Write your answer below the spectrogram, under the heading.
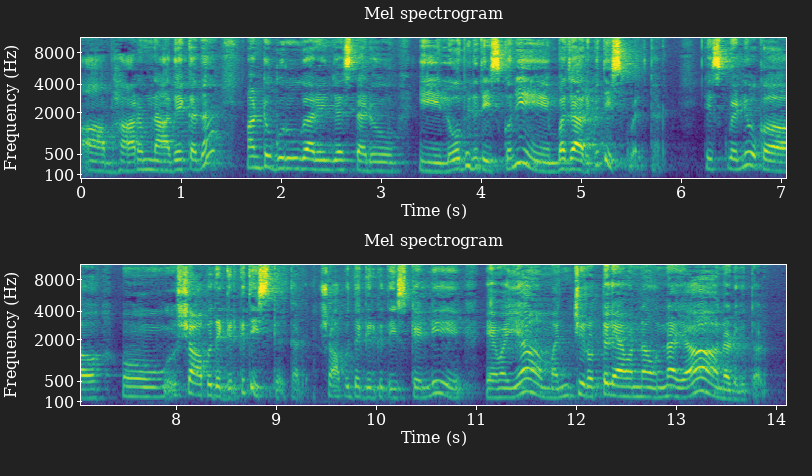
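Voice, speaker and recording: This woman's voice sits at a medium pitch with a dark, mellow tone. Her pitch varies an ordinary amount. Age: old. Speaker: storyteller. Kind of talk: bedtime story for children.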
